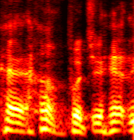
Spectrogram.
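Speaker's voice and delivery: normal talking voice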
